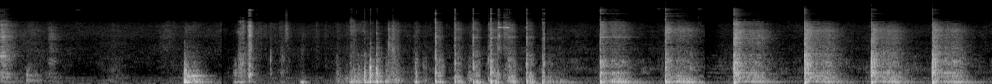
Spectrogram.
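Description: A steel ball bearing in the drum housing of a Bosch washing machine is hammered in on the other side until it sits with no gap. A series of sharp metallic strikes with a low thud and brief ring grows firmer toward the end, and that sound shows the bearing is fully seated.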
